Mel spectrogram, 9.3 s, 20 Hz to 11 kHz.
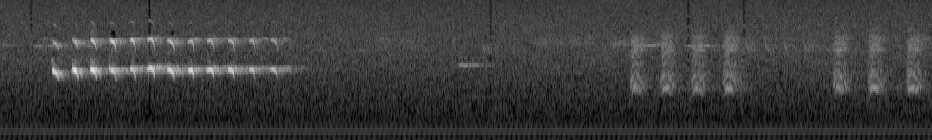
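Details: Osprey at a nest on Hog Island, 27 May 2020: a quick run of about a dozen clear, whistled chirps, each sliding down. They are followed by a pause and then fainter, harsher grouped notes. A steady low hum runs underneath.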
